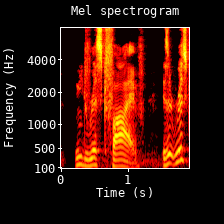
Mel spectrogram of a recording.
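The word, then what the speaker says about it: RISC-V: got to clarify this risk five thank you there are armed laptops so I mean the the new Max our arm newtonium it's a risk five I thought it was risk V Hari Hara Hara was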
